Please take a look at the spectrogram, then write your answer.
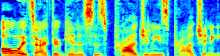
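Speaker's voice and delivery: normal talking voice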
